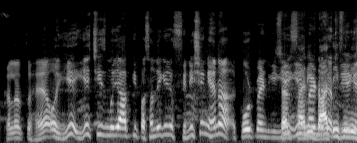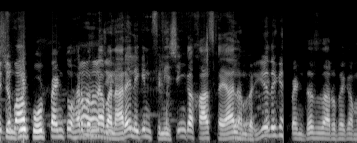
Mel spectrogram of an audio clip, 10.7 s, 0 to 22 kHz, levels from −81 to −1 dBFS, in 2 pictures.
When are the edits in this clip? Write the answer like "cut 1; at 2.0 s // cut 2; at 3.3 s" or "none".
cut 1; at 9.7 s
